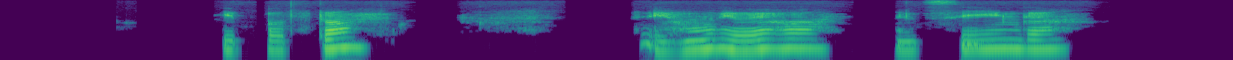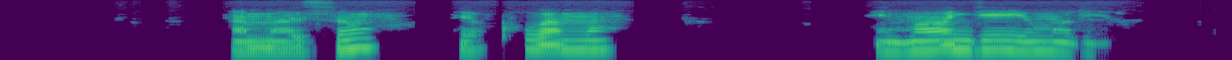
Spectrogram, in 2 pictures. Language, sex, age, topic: Kinyarwanda, female, 25-35, government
